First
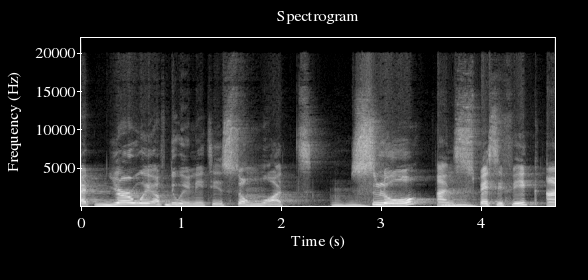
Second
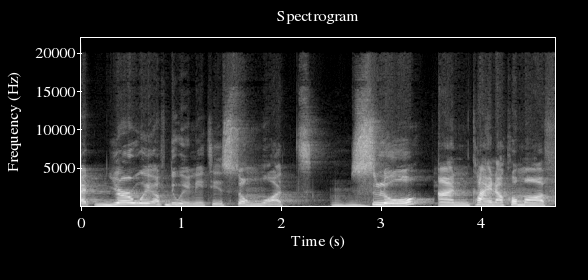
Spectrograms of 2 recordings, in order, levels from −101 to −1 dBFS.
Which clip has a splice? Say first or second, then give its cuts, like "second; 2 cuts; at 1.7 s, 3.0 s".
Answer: second; 1 cut; at 3.5 s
